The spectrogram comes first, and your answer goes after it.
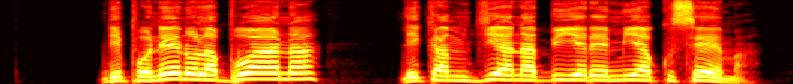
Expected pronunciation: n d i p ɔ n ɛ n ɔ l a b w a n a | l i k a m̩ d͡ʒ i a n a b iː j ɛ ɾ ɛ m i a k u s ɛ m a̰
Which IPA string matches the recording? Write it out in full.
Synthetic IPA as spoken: n d i p ɔ n ɛ n ɔ l a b w a n a | l i k a m̩ d͡ʒ i a n a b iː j ɛ ɾ ɛ m i a k u s ɛ m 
